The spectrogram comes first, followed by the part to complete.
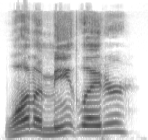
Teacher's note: The lazy tongue makes wanna flow and ties the words together smoothly.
